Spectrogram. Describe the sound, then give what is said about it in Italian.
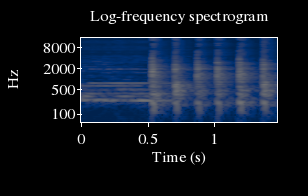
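A steady tone fades out, then someone raps on a door six times in a quick, even rhythm: fairly loud knocks with no voices. “Bussano alla porta.”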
